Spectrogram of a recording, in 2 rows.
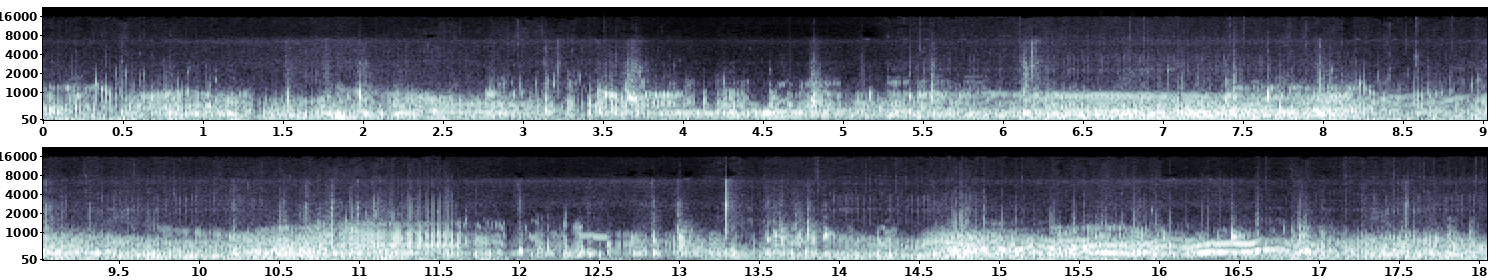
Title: @tommyclulow8617 stomach growling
